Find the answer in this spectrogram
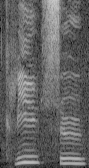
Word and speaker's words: Krýsuvík: Yeah, okay, now let's pronounce it right. Krýsuvík. With this thing between a German U and a German Ö, sort of.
